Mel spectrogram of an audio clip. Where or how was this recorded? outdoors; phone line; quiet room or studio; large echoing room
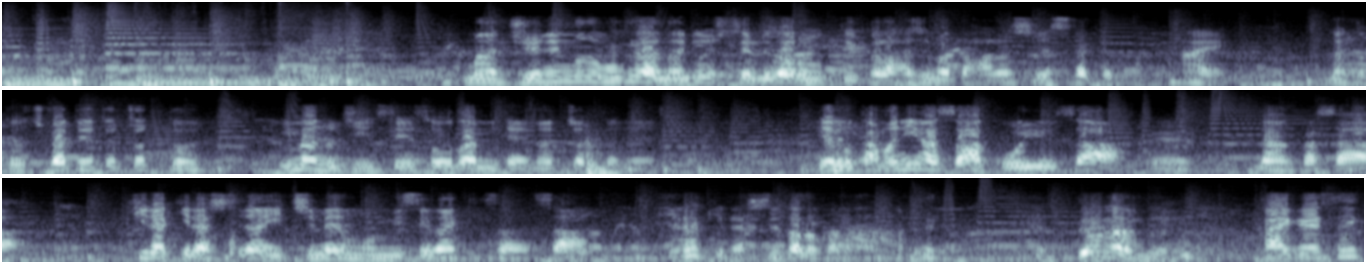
outdoors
